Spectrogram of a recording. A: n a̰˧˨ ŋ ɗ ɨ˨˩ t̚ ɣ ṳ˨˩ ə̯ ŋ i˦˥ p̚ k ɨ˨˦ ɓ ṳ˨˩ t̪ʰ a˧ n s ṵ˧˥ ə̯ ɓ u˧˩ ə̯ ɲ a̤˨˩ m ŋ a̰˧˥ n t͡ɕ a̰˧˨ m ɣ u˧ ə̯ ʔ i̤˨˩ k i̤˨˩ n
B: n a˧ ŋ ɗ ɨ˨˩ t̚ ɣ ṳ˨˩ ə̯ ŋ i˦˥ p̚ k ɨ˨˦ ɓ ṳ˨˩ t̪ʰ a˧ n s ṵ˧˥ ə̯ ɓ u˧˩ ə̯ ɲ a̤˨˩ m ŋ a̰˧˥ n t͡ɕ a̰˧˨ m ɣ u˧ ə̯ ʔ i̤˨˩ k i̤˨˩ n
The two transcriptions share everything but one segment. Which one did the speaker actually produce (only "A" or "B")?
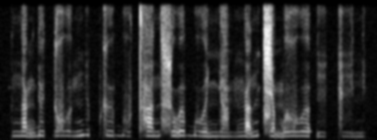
A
